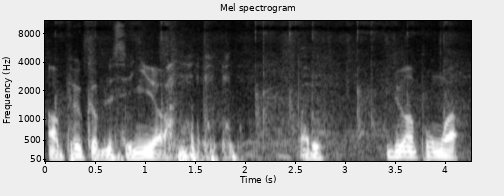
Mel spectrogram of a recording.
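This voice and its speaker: Young man, casual match voice-over, self-mocking, excitable, noisy recording. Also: low voice, slow. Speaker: table tennis player commenting his own match.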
